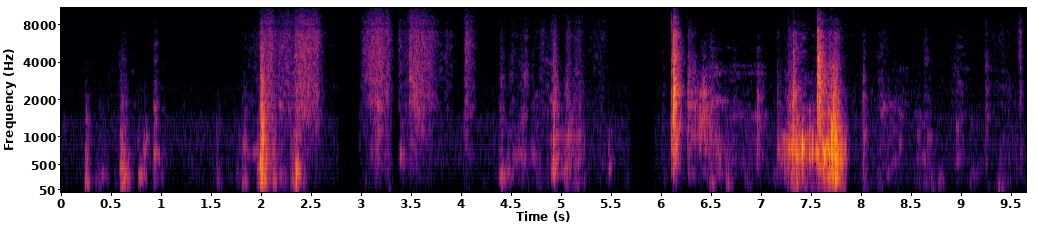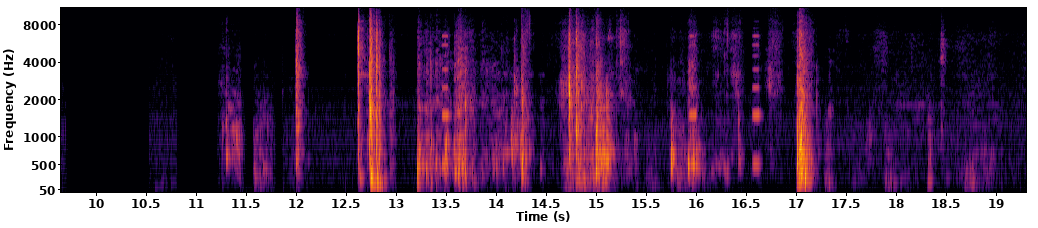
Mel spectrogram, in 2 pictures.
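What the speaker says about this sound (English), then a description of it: "Right, to bring my drawer over." A heavy wooden drawer is carried and set down with scattered knocks, thuds and scraping clatters, close and intermittent, separated by quiet gaps.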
